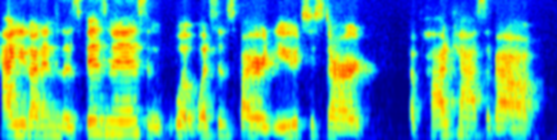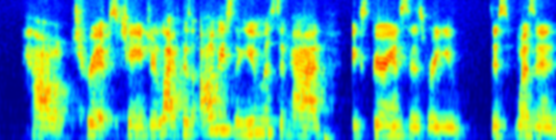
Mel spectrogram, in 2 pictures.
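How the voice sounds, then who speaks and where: A woman's bright, sharp tone at a moderate pace. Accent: American. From Tennessee and Southern California. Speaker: travel business founder. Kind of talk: interview.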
